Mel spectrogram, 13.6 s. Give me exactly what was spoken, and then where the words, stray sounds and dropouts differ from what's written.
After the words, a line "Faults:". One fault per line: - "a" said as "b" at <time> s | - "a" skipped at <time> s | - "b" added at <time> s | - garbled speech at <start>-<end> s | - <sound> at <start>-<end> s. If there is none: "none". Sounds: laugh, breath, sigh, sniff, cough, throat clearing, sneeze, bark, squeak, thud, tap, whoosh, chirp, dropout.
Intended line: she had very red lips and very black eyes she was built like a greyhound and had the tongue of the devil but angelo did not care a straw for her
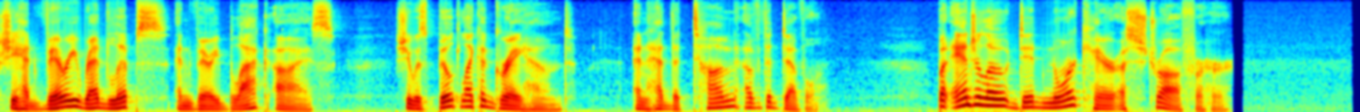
she had very red lips and very black eyes she was built like a greyhound and had the tongue of the devil but angelo did nor care a straw for her
Faults:
- "not" said as "nor" at 10.4 s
